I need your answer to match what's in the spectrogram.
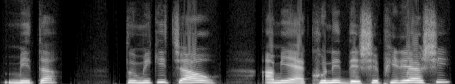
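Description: A woman's voice: fairly high pitch, a little slow, clean tone, no room sound, natural voice. A woman voicing a tender young husband who works abroad, read aloud in an audio story. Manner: gentle, tender.

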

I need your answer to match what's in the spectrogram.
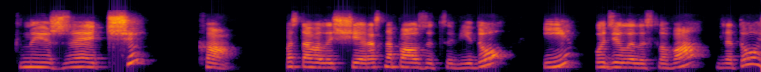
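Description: A woman teacher giving a recorded lesson to young children. She reads words aloud and stretches out their syllables slowly. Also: medium pitch. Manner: slow, drawn-out syllables when sounding out words. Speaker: primary school teacher.

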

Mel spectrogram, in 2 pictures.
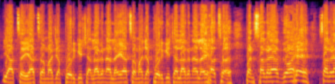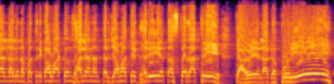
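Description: Dramatic male lecturer, fairly high voice. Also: steady tone, fairly quick, hardly any pauses. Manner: dramatic, repeats phrases, addresses the listener directly. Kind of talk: emotional motivational lecture.

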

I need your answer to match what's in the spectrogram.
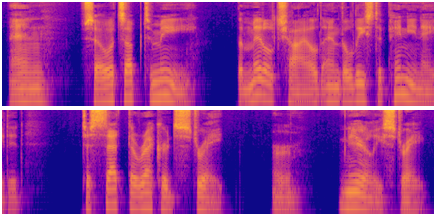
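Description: A man reading a novel aloud in first person, in a measured and reflective way. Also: fairly low pitch, lively intonation, darkish tone, no echo, studio quality. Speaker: audiobook narrator. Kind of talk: scripted first-person narration.

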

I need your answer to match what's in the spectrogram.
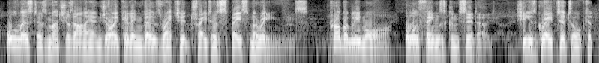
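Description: A man narrates informal first-person stories in a scripted, dramatic way. His voice sits fairly low and moves in very lively contours. Faint music plays behind him. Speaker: narrator reading stories aloud.

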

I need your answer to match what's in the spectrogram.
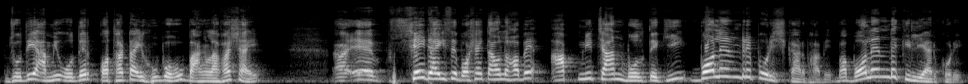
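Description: A man teaching a casual language lesson, chatty and joking, stretching out example words slowly. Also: high-pitched.

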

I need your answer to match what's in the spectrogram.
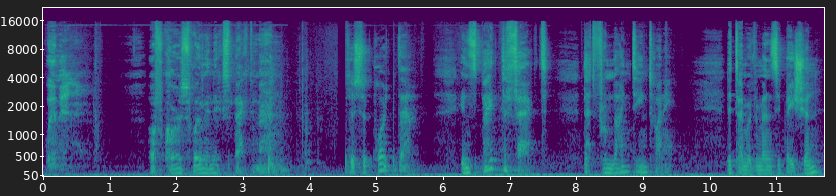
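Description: A sneering, gravelly misogynist boss. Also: male voice, low-pitched, sing-song, takes it slowly, long pauses, exaggerated voice. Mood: ranting. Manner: sneering, berating, swings from hissed whispers to shouts. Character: contemptuous misogynist male boss, middle-aged. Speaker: boss interviewing a secretary.

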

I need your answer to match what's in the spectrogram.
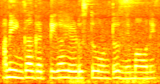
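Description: A woman narrates a serialized romance in a mellow, rather high voice. Her pitch stays fairly level, and she reads the dialogue in the same steady manner as the narration. A faint ambience sits behind her. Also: normal speed, slight background noise. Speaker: storyteller reading a serialized love story. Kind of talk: reading a story aloud, voicing all characters herself.

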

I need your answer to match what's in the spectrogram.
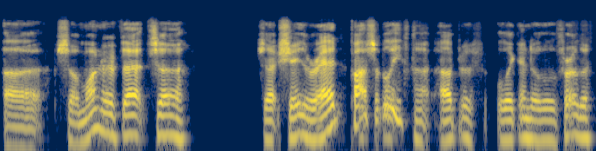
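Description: At medium pitch and a normal pace, a man in his fifties casually unboxes a comic book auction win at home. His talk wanders, loaded with "uh" and laid-back slang like "man" and "I can dig it." Comic art covers the walls around him, and the home camera recording is dull and lo-fi.

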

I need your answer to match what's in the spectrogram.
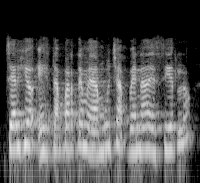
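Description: A young Venezuelan woman with a Venezuelan Spanish accent tells a story as a guest in a casual phone interview, with lots of fillers and laughter. Her voice is a little high, bright and forceful, with vocal fry, a steady tone and a moderate pace. The recording is muffled.

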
